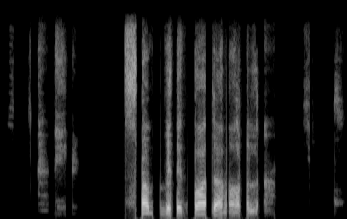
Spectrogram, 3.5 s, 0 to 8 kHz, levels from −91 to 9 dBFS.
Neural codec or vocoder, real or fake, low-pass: codec, 44.1 kHz, 7.8 kbps, Pupu-Codec; fake; 7.2 kHz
